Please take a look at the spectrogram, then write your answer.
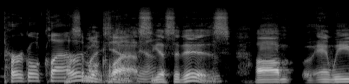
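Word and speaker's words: Purrgil: Is it pronounced Purgle class? Purgle class.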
